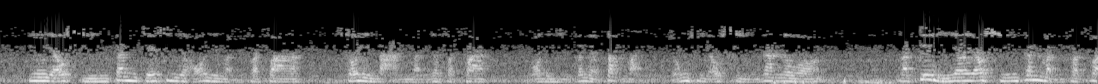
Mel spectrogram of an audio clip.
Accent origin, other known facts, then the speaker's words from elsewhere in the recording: China; 就好似我哋中国人啦，咁啊过呢个中国年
